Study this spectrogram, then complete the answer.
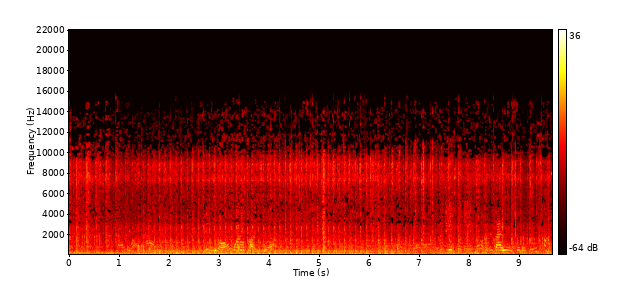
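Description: A small tractor engine chugs loudly up close while riding along.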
